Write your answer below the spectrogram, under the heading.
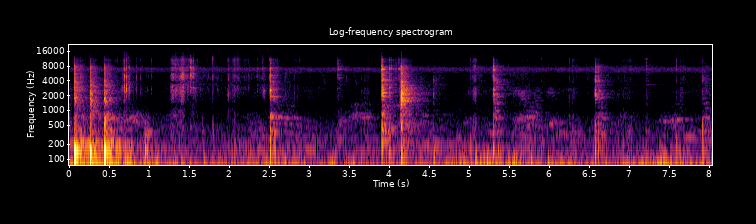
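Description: Irregular sharp clinks and knocks of hard objects striking, loudest at the very start and twice around four seconds in, over a faint steady high hiss.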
